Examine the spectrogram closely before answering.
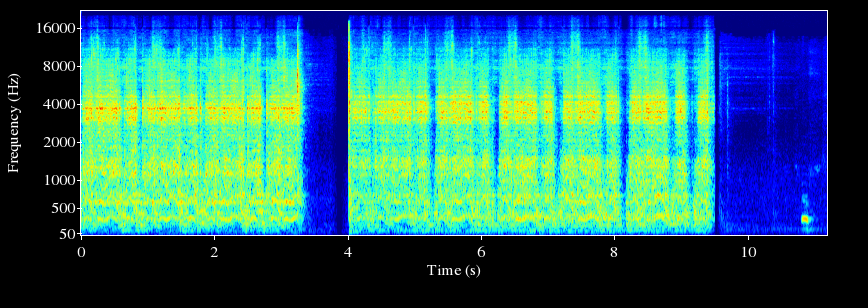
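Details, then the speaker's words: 1969 Toyota Corona parked 33 years, full 12-volt battery, has compression, spark and oil: the starter whirs slowly for several seconds, pauses, then cranks five more seconds, but the engine never fires; cranking sounds weak. "It's got spark. Boy, it sounds bad. That's a full battery too. It should be cranking over like zzz. Yeah, it ain't even trying to"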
